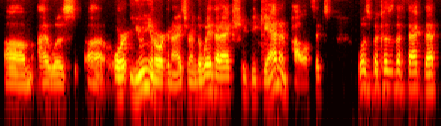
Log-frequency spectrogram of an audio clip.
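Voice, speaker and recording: A man running for office, answering interview questions in an earnest, measured way with frequent ums. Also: medium pitch, mellow. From United States, Chicago. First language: Polish. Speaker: political candidate, guest.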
